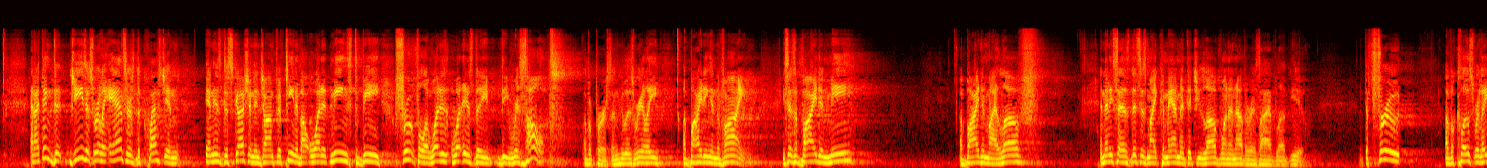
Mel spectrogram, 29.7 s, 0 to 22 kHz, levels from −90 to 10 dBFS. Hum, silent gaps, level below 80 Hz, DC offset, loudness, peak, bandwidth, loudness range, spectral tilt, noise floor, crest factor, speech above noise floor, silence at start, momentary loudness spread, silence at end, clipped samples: none; none; -48 dBFS; under 0.1%; -18 LUFS; 0 dBFS; 11 kHz; 5 LU; -4.5 dB/octave; -55 dBFS; 18 dB; 37 dB; 0.05 s; 9 LU; 0 s; under 0.1%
